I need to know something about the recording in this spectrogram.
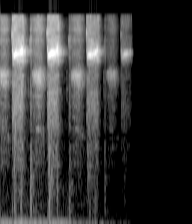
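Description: Rubber inflation bulb of a manual blood pressure cuff being squeezed over and over, a short squeak about twice a second as the cuff is pumped up; the sound cuts off suddenly near the end.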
